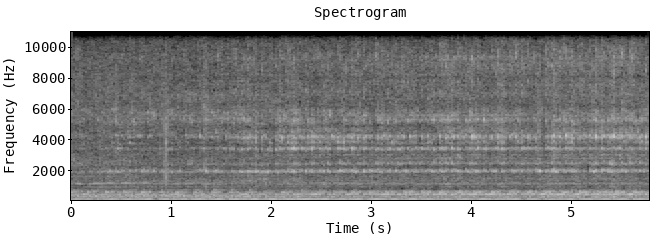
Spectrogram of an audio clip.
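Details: Jeep 4.0L after swapping to new 12-hole injectors and ECU reset; steady mid-pitched idle with light even clatter, no stumbling or misses; ECU may need up to 50 starts to learn; normal idle.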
